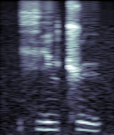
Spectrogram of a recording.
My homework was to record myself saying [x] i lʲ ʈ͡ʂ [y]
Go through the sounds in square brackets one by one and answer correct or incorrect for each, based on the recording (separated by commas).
correct, correct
